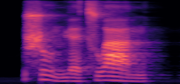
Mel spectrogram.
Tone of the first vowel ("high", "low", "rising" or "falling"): falling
